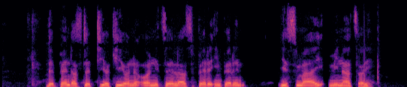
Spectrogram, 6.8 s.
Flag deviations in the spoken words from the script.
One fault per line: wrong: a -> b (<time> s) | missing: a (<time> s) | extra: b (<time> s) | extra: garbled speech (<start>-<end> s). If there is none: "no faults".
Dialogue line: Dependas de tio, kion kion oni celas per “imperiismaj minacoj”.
missing: kion (2.2 s)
